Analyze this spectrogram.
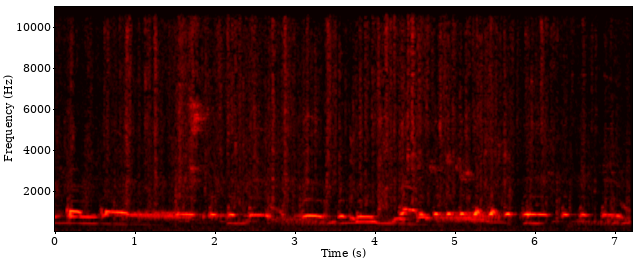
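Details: Bangkok perkutut zebra dove delivering its full-rhythm song with a big voice: rolling, warbled coos with quick upward flicks and a lower descending note underneath, phrases rising and breaking into bursts of rapid notes.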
